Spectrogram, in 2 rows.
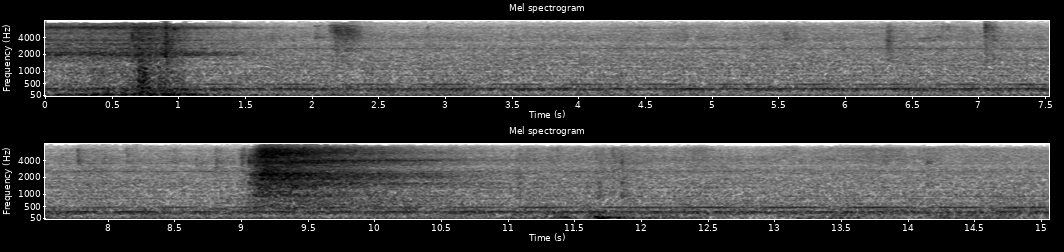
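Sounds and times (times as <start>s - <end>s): train wheels rumbling on track: 0.0s - 3.4s, 7.7s - 14.4s
steady hum: 0.0s - 15.0s
loud hiss: 9.1s - 10.7s.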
